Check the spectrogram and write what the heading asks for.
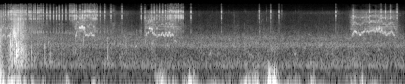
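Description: A bird calling in a few short calls, with curved rises and falls in pitch and quiet between them, the last call near the end.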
